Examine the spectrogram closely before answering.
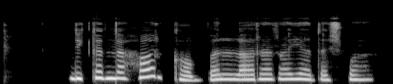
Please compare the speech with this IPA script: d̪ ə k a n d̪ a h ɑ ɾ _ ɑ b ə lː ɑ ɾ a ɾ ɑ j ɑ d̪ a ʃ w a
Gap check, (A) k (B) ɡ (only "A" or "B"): A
